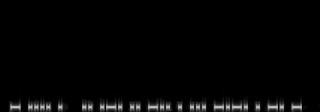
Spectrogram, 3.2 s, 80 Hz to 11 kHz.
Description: Morse code, heard as a keyed tone, about 40 wpm, 600 Hz. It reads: THE IRIDESCENT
